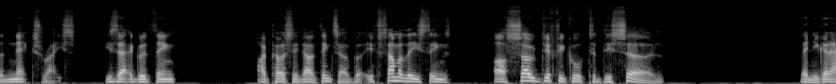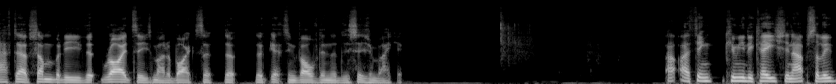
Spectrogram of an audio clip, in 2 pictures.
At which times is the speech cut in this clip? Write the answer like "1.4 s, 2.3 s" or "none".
none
